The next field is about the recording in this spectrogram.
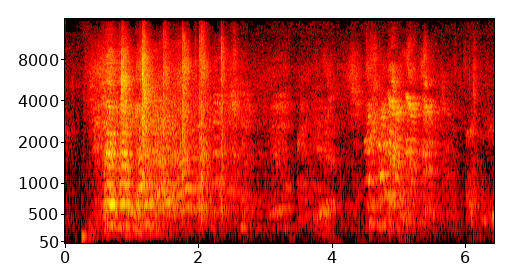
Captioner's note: laughter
